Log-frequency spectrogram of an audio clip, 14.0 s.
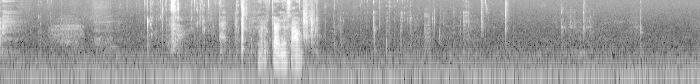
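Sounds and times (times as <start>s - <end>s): steady low hum: 0.0s - 14.0s
quiet closed-mouth chewing: 0.7s - 1.2s, 2.5s - 5.5s, 6.4s - 10.0s.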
